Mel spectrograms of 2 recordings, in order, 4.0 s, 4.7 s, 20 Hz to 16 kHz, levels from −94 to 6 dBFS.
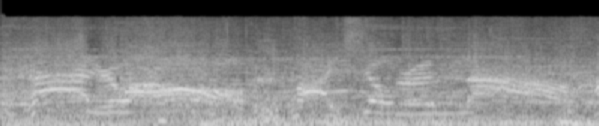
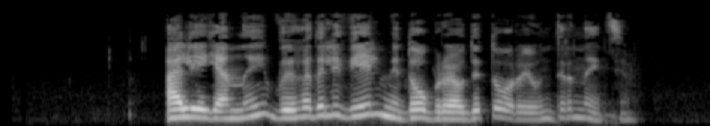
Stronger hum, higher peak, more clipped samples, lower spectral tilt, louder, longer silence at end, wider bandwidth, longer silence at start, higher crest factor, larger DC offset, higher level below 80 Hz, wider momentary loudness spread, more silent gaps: neither; about the same, -4 dBFS vs -4 dBFS; neither; about the same, -5 dB/octave vs -4.5 dB/octave; first, -12 LUFS vs -24 LUFS; second, 0 s vs 0.55 s; about the same, 10.5 kHz vs 11.5 kHz; second, 0 s vs 1.1 s; second, 8 dB vs 22 dB; first, 0.9% vs under 0.1%; first, -24 dBFS vs -78 dBFS; second, 5 LU vs 19 LU; neither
